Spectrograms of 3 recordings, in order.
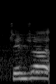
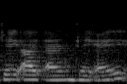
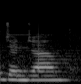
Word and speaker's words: Jinja: Jinja is spelled J-I-N-J-A. It's not said Jinja, like the Boston accent of Jinja, even though I think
